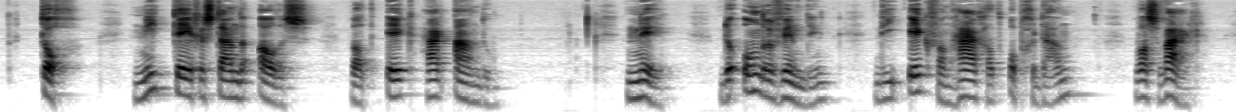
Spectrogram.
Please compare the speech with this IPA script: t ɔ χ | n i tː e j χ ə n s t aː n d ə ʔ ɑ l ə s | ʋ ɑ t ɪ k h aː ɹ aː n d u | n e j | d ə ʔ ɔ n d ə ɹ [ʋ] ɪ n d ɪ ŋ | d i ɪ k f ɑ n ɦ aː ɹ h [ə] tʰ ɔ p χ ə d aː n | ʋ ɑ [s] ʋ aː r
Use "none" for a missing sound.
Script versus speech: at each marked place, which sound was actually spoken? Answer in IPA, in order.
v, ɑ, s

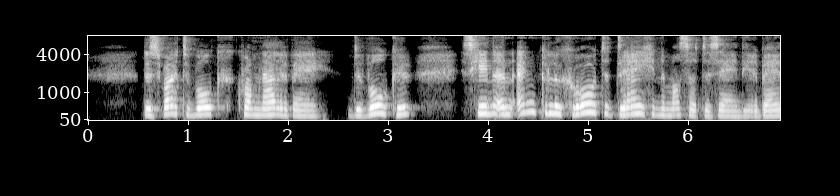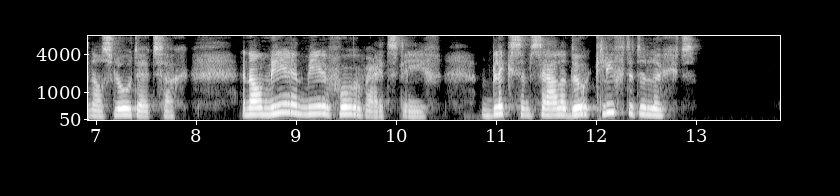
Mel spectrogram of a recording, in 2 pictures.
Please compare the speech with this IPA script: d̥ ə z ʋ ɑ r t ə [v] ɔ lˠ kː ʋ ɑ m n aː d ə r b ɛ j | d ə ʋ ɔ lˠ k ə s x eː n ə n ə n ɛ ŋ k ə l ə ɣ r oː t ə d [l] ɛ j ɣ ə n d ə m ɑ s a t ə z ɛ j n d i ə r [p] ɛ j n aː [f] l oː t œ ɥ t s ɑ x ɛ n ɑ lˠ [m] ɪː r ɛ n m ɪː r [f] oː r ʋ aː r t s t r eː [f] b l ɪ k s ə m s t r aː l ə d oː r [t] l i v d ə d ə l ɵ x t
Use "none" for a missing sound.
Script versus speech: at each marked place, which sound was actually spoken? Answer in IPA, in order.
ʋ, r, b, s, m, v, f, k

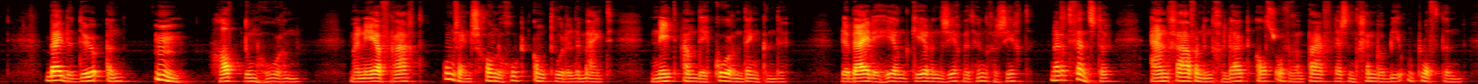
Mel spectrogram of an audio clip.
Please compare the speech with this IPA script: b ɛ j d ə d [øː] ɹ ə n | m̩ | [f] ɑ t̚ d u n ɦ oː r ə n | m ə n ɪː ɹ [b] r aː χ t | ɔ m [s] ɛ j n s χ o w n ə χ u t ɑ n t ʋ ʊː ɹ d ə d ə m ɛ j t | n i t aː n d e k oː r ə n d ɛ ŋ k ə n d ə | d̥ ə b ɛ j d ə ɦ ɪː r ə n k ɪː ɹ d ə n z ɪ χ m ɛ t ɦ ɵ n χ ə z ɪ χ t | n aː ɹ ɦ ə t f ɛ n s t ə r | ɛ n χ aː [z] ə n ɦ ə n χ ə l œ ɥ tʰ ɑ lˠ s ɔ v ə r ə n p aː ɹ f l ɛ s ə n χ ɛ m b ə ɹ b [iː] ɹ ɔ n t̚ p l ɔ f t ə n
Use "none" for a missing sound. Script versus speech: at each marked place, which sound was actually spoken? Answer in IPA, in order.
øː, h, v, z, v, iː

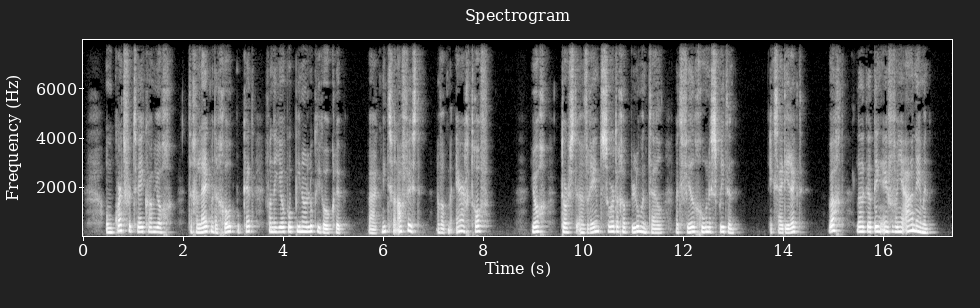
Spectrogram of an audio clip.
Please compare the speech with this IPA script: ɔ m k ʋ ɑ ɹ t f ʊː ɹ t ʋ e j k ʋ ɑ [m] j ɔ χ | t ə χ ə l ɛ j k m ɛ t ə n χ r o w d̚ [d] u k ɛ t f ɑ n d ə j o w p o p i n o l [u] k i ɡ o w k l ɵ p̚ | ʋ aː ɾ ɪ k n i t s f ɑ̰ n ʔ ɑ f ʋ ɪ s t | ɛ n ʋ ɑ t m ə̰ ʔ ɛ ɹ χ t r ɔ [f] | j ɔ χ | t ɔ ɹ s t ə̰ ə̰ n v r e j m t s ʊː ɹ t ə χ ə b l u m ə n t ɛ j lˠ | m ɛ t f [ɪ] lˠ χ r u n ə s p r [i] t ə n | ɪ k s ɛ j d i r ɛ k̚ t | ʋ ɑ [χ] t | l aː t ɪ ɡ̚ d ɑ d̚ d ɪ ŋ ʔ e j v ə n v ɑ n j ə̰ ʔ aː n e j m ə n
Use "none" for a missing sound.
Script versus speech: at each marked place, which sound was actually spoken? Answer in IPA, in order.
m, b, u, f, ɪː, i, χ

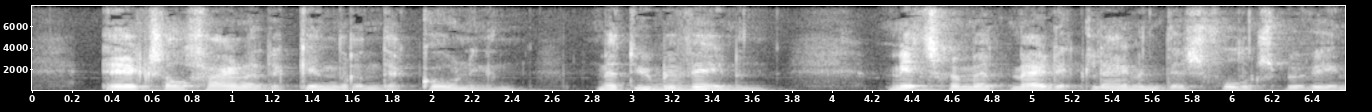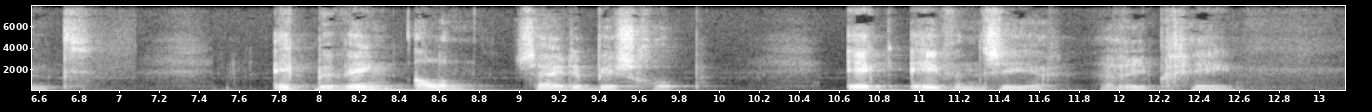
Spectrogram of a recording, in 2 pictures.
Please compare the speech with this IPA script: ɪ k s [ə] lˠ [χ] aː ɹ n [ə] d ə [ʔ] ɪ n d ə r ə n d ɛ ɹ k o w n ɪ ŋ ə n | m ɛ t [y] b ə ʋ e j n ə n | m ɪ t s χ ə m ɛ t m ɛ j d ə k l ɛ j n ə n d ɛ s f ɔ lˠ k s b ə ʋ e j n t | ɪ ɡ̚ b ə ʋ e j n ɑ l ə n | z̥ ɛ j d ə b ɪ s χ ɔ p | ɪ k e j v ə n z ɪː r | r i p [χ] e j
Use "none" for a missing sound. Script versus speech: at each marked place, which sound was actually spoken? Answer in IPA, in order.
ɑ, χ, ə, k, y, χ

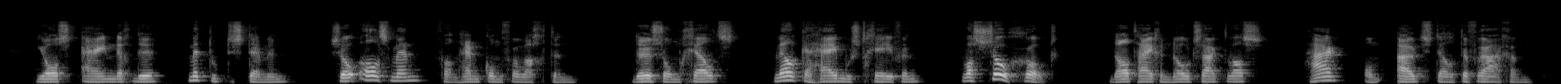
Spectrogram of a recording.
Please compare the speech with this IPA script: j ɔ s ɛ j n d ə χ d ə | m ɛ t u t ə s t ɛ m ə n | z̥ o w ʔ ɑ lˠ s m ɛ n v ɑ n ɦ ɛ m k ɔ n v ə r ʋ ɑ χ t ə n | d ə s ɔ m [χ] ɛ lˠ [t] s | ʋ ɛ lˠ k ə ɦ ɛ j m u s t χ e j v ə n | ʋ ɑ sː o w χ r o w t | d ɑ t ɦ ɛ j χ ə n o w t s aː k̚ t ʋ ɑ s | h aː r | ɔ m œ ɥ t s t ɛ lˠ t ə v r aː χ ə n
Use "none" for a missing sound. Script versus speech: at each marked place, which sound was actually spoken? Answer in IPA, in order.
χ, t

